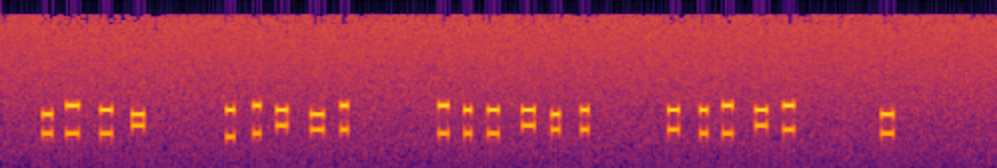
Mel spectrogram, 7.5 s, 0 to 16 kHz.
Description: DTMF, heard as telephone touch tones, dialled by hand, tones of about 70 ms. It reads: 465* 26079 655078 85609 4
